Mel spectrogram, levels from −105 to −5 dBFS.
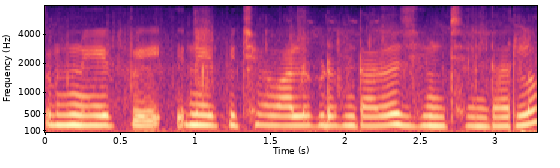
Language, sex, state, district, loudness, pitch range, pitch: Telugu, female, Andhra Pradesh, Chittoor, -14 LUFS, 215-235 Hz, 225 Hz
